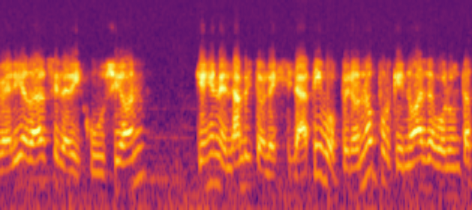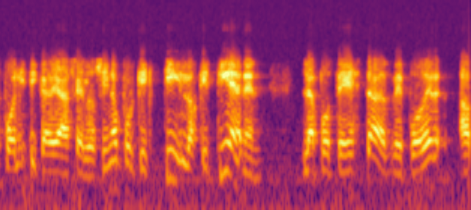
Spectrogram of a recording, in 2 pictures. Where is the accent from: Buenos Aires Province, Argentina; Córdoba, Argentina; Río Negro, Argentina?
Córdoba, Argentina; si yo me voy, que soy de Córdoba, se me ocurre tomar agua de una cabaña, que me voy un fin de semana a Tanti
